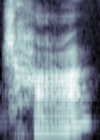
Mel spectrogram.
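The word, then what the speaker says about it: 茶: And this one, chi, and a second tone going up, so cha.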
